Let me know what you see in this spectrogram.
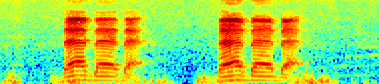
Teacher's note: Huruf ba, baris atas dibaca ba. Makharijul hurufnya dikeluarkan dari dua bibir.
